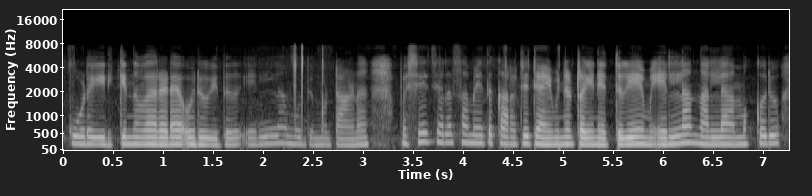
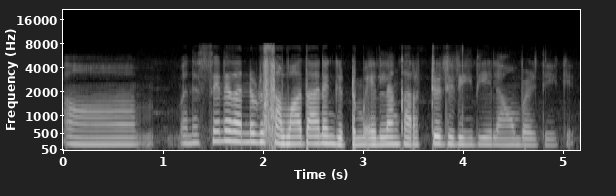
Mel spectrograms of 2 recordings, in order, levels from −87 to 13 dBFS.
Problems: none marked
